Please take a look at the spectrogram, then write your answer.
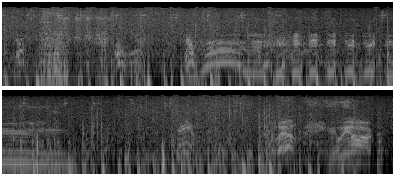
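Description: A horse's hooves clip-clop in a fast, steady rhythm while riding in Red Dead Redemption, continuing throughout as someone talks over the hoofbeats.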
